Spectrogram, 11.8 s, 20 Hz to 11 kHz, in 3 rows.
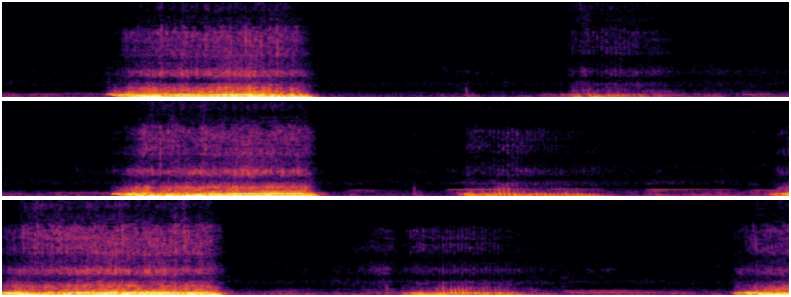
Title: Loud snore by a 3 months pup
